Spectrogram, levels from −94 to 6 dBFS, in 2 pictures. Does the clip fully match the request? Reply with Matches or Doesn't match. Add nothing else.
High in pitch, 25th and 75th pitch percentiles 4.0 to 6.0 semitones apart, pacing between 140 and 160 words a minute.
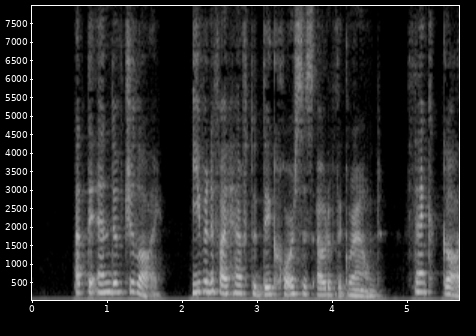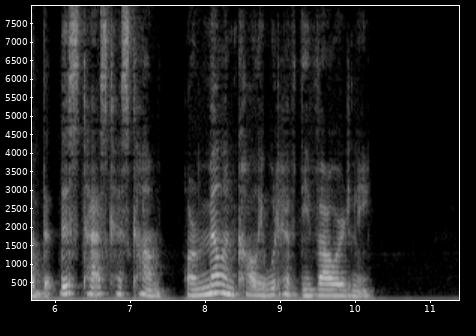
Matches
